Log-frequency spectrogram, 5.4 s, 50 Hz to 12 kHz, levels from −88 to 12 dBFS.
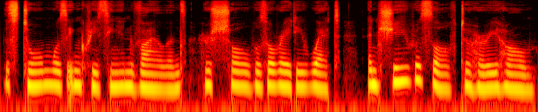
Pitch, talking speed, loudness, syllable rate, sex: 175 Hz, 190 wpm, -22 LUFS, 5.3 syllables/s, female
